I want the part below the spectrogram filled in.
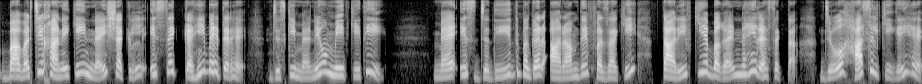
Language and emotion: Urdu, happy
